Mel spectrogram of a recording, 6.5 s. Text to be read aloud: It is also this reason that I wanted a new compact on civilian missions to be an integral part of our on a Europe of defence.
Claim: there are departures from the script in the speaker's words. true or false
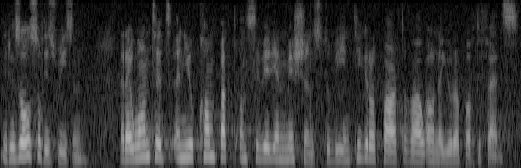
false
